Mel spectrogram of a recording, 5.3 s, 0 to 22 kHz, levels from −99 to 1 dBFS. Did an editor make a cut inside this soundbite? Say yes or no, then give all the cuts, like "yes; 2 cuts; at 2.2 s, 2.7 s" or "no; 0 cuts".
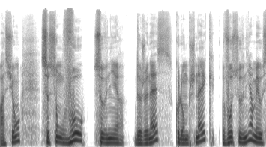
yes; 1 cut; at 1.7 s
